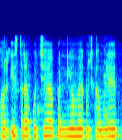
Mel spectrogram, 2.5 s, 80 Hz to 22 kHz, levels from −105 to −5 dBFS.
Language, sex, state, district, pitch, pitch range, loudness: Hindi, female, Uttar Pradesh, Jyotiba Phule Nagar, 205 Hz, 200-210 Hz, -34 LUFS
